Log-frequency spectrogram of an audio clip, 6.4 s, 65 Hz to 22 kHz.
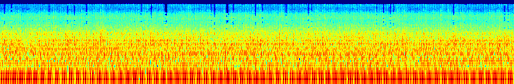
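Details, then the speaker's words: Case 485 loader tractor diesel, first start after head removal and reassembly for cylinders filling with coolant: steady idle with heavy even knock about four per second, heavy white smoke; suspected injectors sticking open, flooding. "No, really, I think those injectors might be sticking open. I think they are. It's flooding."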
